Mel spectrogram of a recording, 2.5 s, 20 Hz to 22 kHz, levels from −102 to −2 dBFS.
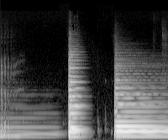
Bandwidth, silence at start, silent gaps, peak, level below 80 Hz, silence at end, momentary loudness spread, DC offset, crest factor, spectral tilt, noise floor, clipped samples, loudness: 6 kHz; 0 s; none; 0 dBFS; -50 dBFS; 0 s; 22 LU; under 0.1%; 16 dB; -8.5 dB/octave; -38 dBFS; under 0.1%; -14 LUFS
